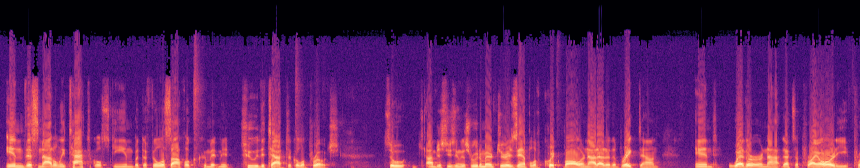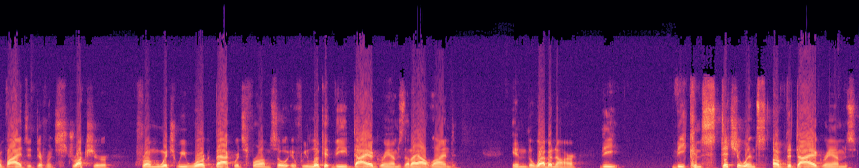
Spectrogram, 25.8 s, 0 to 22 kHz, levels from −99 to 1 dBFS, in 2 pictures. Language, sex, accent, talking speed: English, male, American, 155 wpm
